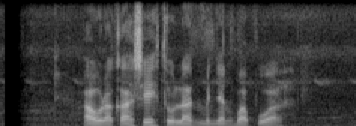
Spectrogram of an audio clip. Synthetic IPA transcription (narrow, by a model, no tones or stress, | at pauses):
ʔauɾakasɪhd̪̥o̤lanməɲaŋpapua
